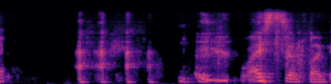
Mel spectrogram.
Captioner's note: laughing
